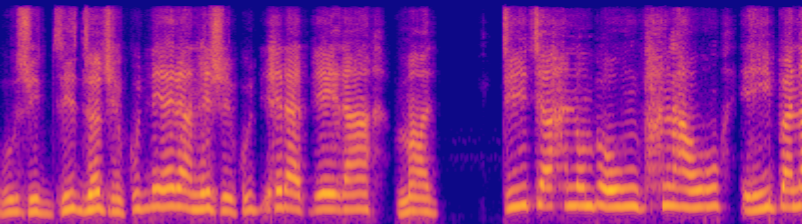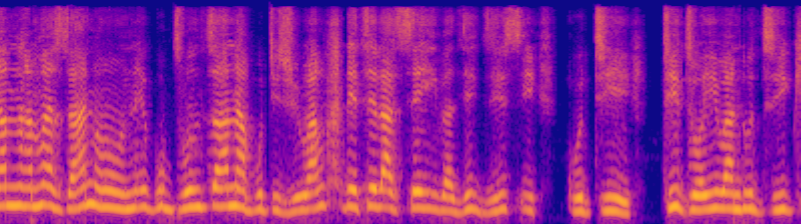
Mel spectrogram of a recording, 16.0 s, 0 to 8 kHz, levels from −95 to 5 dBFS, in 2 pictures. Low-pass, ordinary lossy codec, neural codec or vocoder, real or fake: 7.2 kHz; AAC, 32 kbps; codec, 16 kHz in and 24 kHz out, 0.6 kbps, FocalCodec, streaming, 2048 codes; fake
